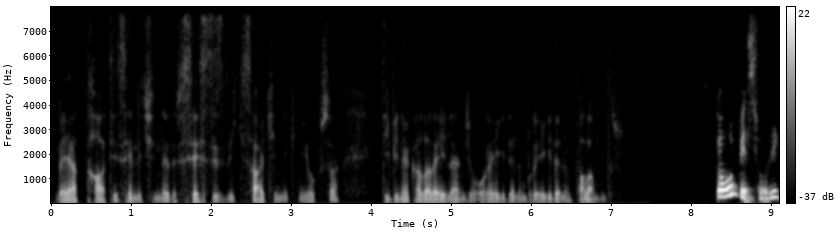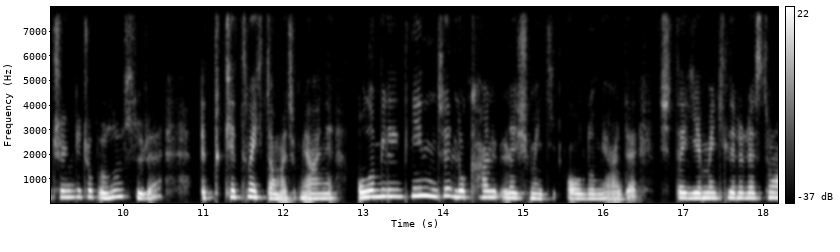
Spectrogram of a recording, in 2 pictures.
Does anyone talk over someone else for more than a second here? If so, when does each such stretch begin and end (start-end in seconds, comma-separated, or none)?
none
